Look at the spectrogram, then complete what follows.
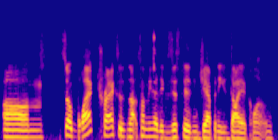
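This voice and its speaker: A man's voice: a little high, moderate pace, no echo. A man chatting casually on a panel, explaining fine details as he goes. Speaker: podcast panelist. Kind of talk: casual chat about collectible toys.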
